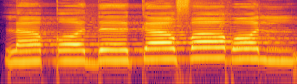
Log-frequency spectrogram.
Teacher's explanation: Huruf ra dibunyikan secara tafkhim karena ra berharokat di atas yaitu harokat fathah. Maka ra dibunyikan dengan tebal, pangkal lidah terangkat.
